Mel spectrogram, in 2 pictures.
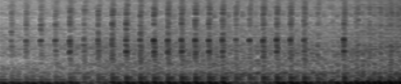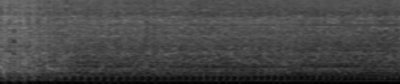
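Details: Norton Commando twin idling and revving with a lumpy, stumbling beat: left-side cylinder misfire, some smoke from left side on throttle; carbs, ignition, plugs, cables ruled out, no air leak found at manifolds or head gasket.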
